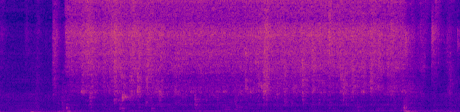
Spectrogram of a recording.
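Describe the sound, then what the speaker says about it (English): Hands being washed under a running kitchen tap while making burger patties: a steady, close rush of water pouring alone for several seconds, with a few brief knocks and splashes. "Washing the hands. Washing my hands."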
